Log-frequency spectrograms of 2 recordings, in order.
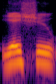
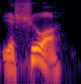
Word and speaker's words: Yeshua: Now, some would argue that Yeshu was the proper pronunciation. We would argue that it's Yeshua, but some argue that that final dropped off at a certain point, hence Yeshu.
